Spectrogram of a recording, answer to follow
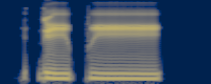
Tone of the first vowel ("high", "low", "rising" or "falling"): high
